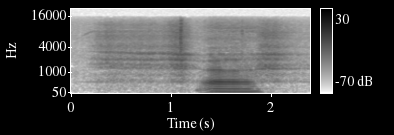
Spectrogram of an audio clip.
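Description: A man's audible intake of breath, then a short, low, hummed hesitation sound (an 'eee') just before he starts to read aloud.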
